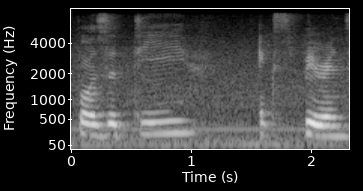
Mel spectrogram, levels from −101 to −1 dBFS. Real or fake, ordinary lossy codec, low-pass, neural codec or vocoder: real; none; 7.2 kHz; none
